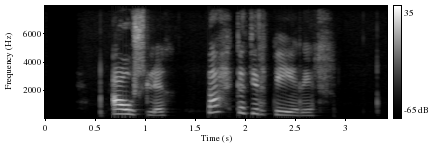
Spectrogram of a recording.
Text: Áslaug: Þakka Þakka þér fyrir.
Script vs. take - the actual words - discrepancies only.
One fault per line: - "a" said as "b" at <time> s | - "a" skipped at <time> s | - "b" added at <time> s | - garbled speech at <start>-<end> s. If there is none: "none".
- "Þakka" skipped at 2.0 s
